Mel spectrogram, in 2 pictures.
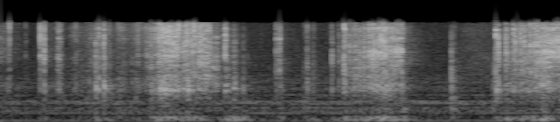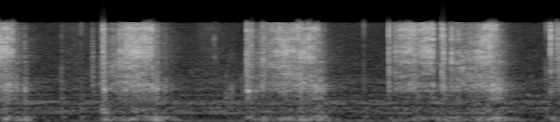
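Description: Long nails tap and scratch the shell of a small, hollow black plastic computer mouse. Bright, raspy scratching strokes come in repeated bursts, with quick light clicking taps in between and a faint low hollow body underneath.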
